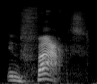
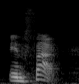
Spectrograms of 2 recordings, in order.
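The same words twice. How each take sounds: First: Accidentally loud burst, much higher and louder; sudden loud start; too loud. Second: Said in the usual way. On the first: Real, not acted. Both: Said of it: "oh, that was a bit loud, sorry".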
